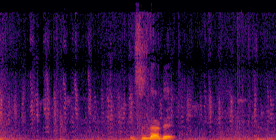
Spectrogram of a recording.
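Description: Zebra finches flutter in a brief, close burst of wing flapping, with chirps in the middle, as someone speaks quietly.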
